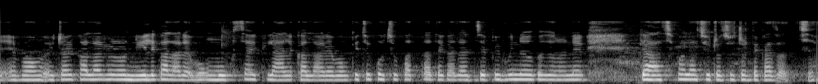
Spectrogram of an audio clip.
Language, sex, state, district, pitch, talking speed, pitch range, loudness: Bengali, female, Assam, Hailakandi, 215 Hz, 160 wpm, 210-225 Hz, -16 LUFS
